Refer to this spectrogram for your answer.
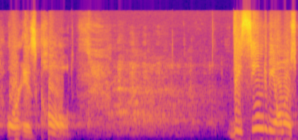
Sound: laughter

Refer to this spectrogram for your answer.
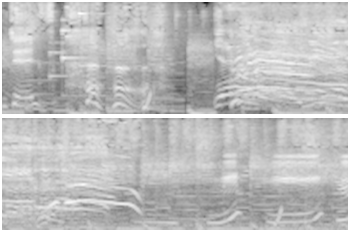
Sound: making happy sounds; groans

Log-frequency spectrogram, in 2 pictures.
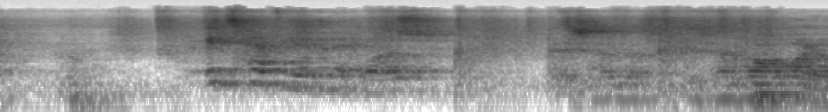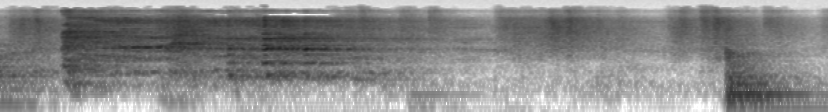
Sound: laughter

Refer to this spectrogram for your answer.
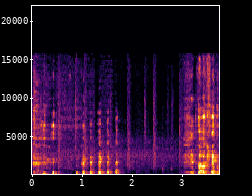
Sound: laughs

